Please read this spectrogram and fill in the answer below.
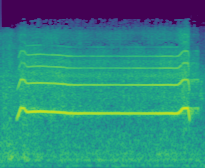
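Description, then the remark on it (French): A single loud, sustained locomotive whistle blast lasting nearly two seconds, holding a steady shrill pitch with slight bends as it starts and stops, heard alone without any talking. “Non, ça, c'est pas le frein. Ça. Ah non, ça, ça c'est sifflé.”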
